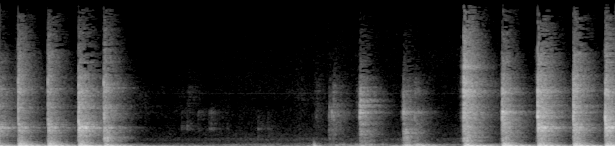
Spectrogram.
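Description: Hammer striking a bent steel radiator wheel bracket laid on a metal block in a bench vise, knocking it flat: a quick run of about five metal-on-metal blows, a pause with a few light taps, then another quick run of about six blows near the end.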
